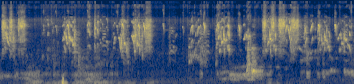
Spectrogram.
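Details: Budgerigars of a breeding pair trade chirpy, squeaky warbles in bursts, with a low thump near the first second and a brief quiet spell midway.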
